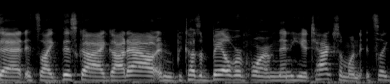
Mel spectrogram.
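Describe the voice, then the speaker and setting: A woman's medium-pitched voice with fairly even intonation, music in the background. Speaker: podcast host. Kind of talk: casual interview conversation.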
